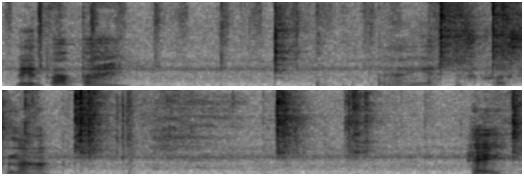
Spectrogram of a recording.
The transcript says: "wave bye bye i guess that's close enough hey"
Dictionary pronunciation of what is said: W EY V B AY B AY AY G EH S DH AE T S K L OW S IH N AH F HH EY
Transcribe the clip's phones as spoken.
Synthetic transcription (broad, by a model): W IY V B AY B AY AY G EH S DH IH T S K OW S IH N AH P HH EY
